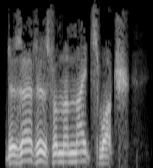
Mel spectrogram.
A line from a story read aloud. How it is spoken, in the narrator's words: he said grimly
